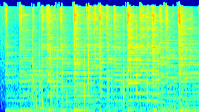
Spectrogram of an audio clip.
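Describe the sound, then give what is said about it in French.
Horse hooves clip-clop in a steady, uneven rhythm at moderate loudness as a horse is ridden on the island of Wauka, set against a constant low humming drone, with no voices. “Rude, habitué à parcourir l'île à cheval, il ne s'embarrasse pas de paroles inutiles.”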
